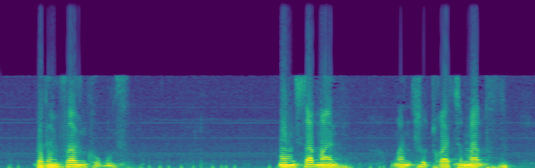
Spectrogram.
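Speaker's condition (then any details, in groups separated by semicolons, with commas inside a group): Cerebral palsy; cerebral palsy from being dropped in infancy while passed between relatives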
